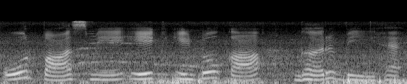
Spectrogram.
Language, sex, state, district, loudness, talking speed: Hindi, female, Punjab, Pathankot, -17 LUFS, 130 wpm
